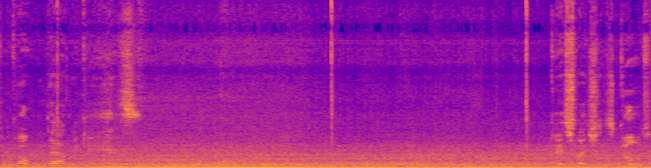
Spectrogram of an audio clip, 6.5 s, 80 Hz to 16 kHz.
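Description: A 1988 Ford Escort XR3i engine drones loud and steady from inside the car, its pitch rising and falling as it works up and down through the gears, with a little mechanical clatter near the end.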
